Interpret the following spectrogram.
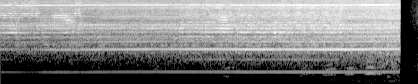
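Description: Flexible-shaft rotary carving tool running with a steady high whine as its bit grinds at stone, growing slightly louder and then cutting off abruptly at the end.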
